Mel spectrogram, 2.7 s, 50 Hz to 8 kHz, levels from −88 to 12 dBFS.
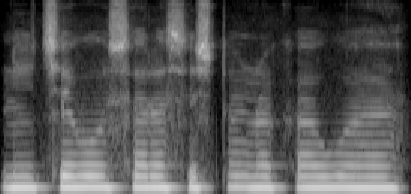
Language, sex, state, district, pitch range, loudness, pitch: Hindi, male, Jharkhand, Ranchi, 165-170 Hz, -12 LUFS, 165 Hz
